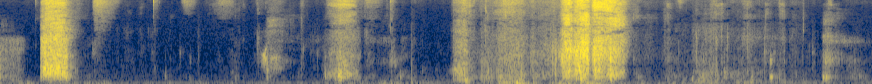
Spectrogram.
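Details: Several forceful, hissing sneezes in a row with quiet breathing between, the last and loudest near the end; sneezing.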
